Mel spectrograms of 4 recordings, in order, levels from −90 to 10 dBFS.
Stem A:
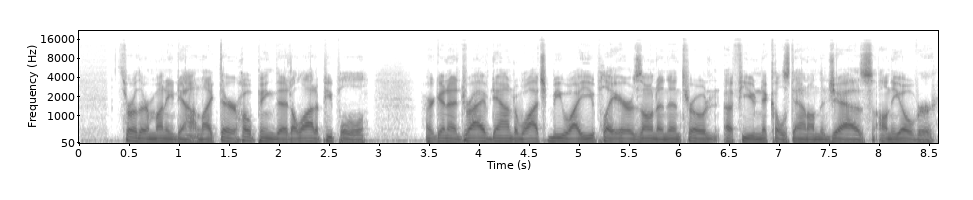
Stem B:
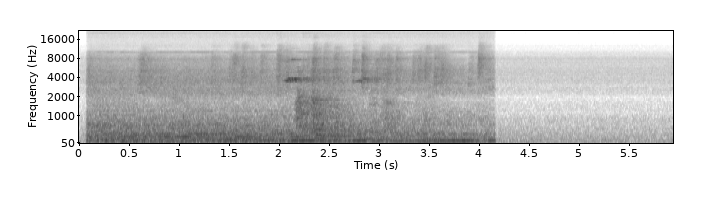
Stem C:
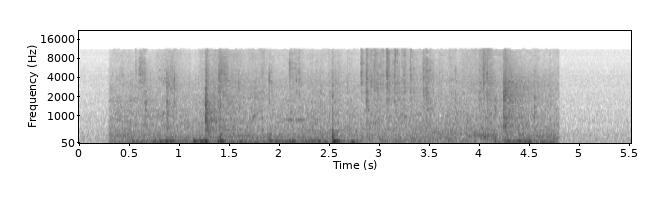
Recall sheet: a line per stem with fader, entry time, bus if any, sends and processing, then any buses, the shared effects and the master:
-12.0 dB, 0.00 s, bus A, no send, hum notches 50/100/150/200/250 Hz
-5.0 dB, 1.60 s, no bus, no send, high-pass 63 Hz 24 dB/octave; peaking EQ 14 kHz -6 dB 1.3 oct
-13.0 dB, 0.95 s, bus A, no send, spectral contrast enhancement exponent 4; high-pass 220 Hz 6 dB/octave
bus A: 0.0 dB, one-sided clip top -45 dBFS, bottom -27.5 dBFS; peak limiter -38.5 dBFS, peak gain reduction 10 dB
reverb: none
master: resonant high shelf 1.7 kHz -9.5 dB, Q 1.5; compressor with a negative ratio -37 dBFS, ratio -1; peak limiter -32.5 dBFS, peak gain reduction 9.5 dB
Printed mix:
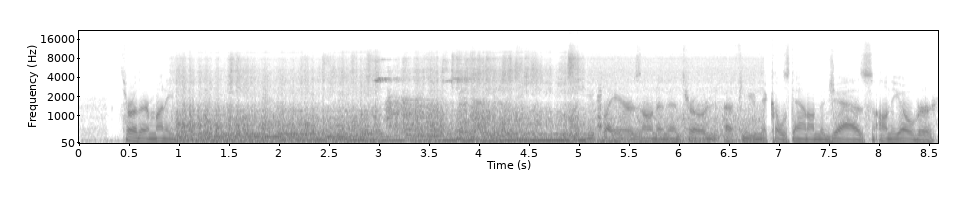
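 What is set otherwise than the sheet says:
stem A: missing hum notches 50/100/150/200/250 Hz; stem B: entry 1.60 s -> 0.90 s

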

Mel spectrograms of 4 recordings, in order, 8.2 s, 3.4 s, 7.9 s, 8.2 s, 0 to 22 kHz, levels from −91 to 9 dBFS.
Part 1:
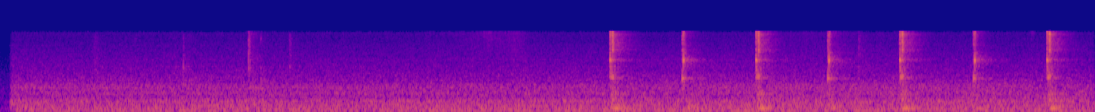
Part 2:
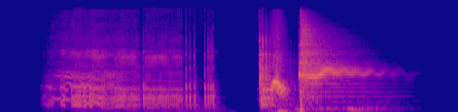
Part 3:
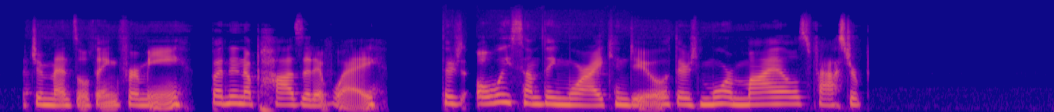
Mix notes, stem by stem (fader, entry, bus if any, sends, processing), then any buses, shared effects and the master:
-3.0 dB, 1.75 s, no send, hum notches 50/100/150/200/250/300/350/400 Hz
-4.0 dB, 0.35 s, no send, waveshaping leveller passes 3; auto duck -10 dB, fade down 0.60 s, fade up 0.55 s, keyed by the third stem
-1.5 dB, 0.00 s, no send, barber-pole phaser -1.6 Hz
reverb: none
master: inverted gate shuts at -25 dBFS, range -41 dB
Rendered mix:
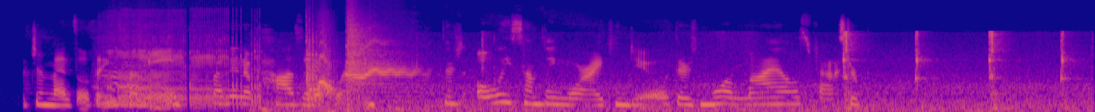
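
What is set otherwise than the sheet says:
stem 2 -4.0 dB -> +4.5 dB; master: missing inverted gate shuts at -25 dBFS, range -41 dB

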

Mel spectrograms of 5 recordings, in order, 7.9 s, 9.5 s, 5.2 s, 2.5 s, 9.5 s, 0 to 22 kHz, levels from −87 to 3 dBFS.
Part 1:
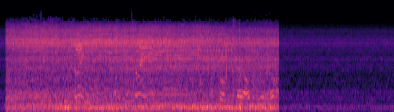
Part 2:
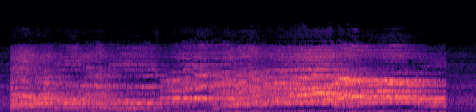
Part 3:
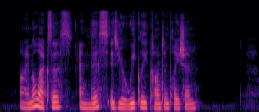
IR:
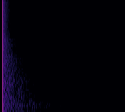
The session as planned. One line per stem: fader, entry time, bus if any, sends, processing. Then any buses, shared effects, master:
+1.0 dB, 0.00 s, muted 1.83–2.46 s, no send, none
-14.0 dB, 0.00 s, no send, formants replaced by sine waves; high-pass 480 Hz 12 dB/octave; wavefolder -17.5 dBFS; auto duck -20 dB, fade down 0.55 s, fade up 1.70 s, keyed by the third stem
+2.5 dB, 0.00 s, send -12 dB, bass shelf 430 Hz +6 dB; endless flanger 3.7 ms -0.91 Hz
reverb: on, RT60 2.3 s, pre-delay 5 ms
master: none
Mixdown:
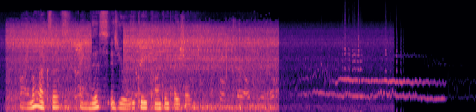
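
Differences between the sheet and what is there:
stem 3 +2.5 dB -> +11.0 dB; master: extra treble shelf 3.7 kHz +6 dB

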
